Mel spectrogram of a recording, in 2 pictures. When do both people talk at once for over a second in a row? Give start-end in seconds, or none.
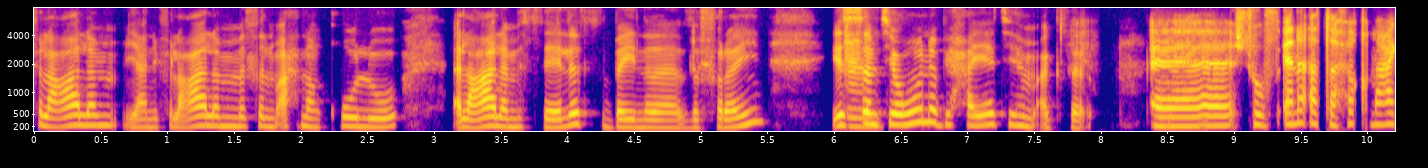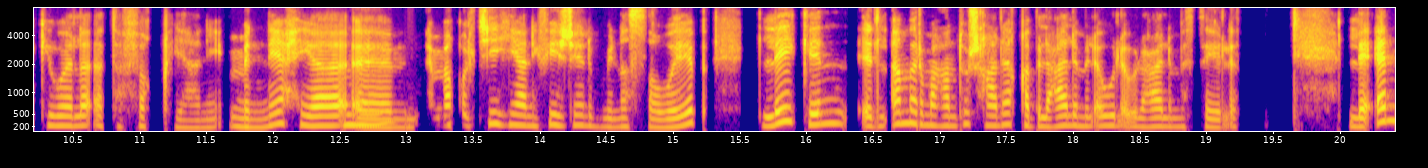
none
